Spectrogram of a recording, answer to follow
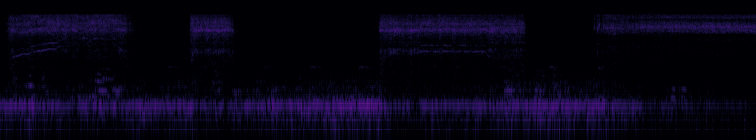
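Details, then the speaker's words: Repeated high buzzing bursts with pauses: a small bone saw making the distal tibial tuberosity arc osteotomy in an open-wedge proximal tibial osteotomy. "Next, the arc osteotomy is made using a small bone saw by connecting all the dots."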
